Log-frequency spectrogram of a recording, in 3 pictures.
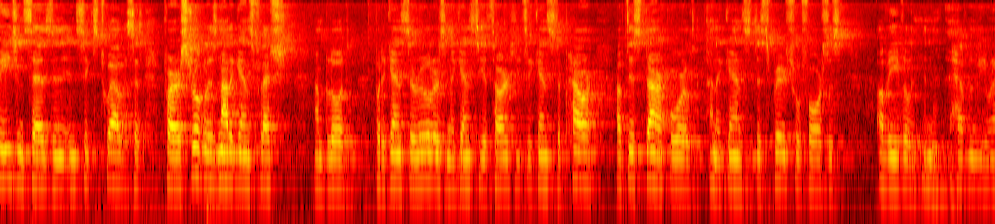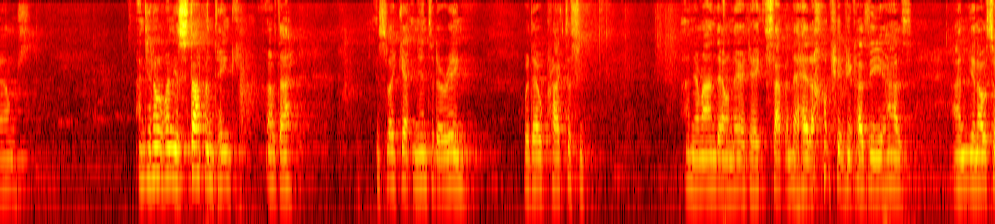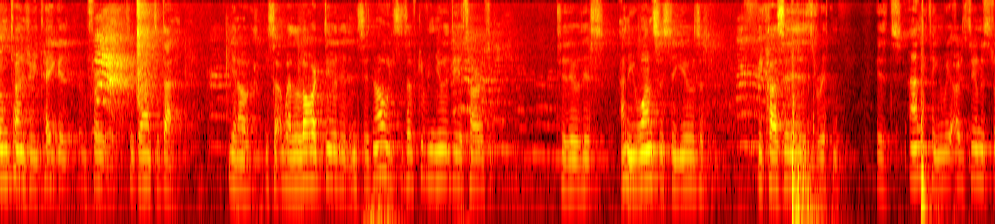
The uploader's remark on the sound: Recorded live in Liberty Church on 25 July 2021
